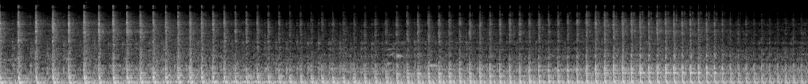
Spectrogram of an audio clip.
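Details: Field Marshall Series 3A single-cylinder diesel on its first start after a rebore and oversize piston, fitted after a piston ring snapped, likely from bore pitting. Crisp, evenly spaced thumps at around eight a second, steady and unbroken; normal running, better than before.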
